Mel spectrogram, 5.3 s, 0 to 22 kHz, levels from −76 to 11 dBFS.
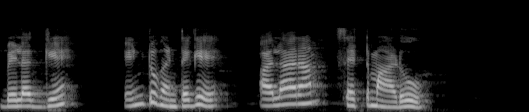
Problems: none marked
